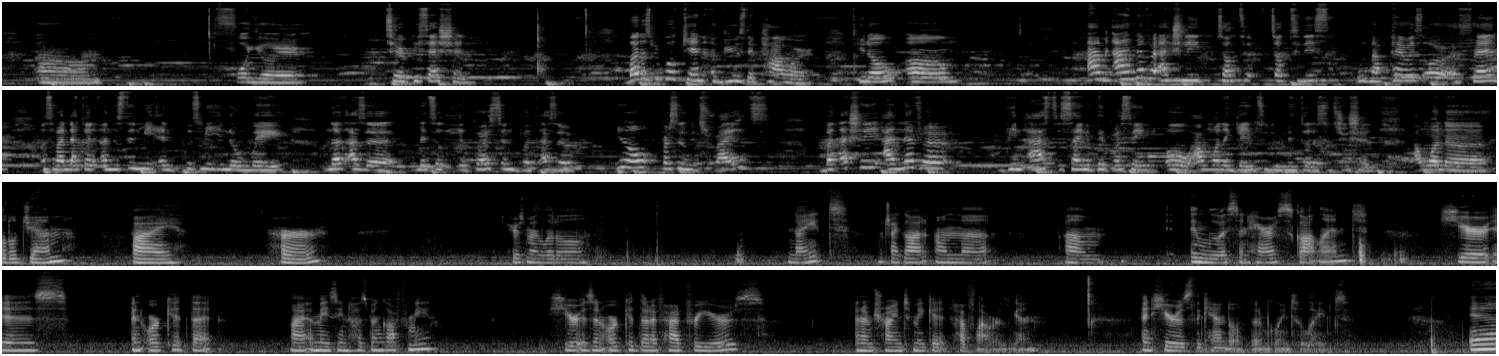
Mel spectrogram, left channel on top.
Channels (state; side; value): different; both; correlation 0.00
